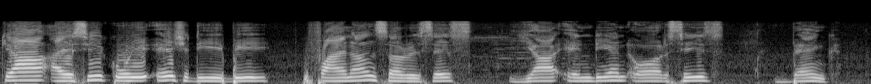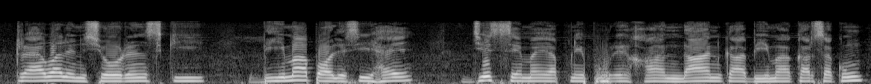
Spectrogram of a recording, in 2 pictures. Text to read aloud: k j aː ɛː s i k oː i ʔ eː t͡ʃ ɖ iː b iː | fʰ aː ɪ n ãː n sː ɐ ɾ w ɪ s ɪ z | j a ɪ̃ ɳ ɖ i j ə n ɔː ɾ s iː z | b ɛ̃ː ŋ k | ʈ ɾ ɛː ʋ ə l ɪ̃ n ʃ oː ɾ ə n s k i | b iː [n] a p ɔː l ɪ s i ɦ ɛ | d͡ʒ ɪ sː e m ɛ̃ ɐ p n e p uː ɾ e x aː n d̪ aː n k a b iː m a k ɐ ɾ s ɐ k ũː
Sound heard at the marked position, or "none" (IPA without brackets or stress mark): m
